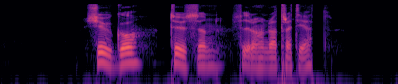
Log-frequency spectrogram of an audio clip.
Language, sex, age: Swedish, male, 45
